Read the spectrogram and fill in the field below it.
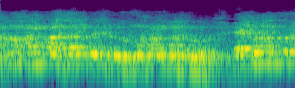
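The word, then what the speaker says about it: محمد: পাঁচটা ঠিক কি না মিমের উপরে তাসদীদ থাকার কারণে এখানে দুইটা মিম কয়টা মিম দুইটা মিম দেখতে হয় চারটা কিন্তু উচ্চারণ যখন করবেন তখন হবে পাঁচটা মিম বিষ্ণু হে মিম জবর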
